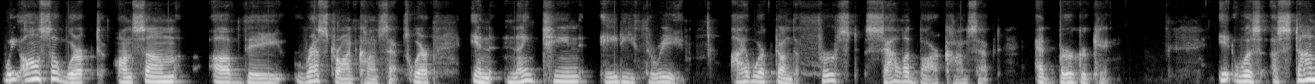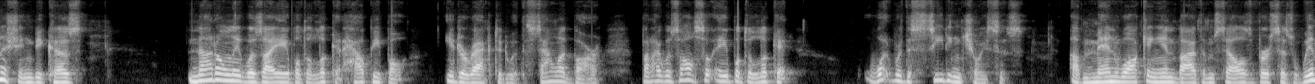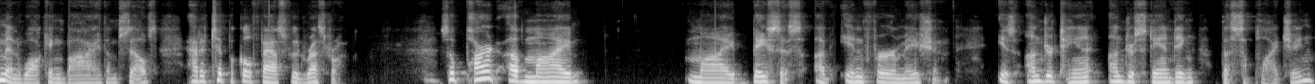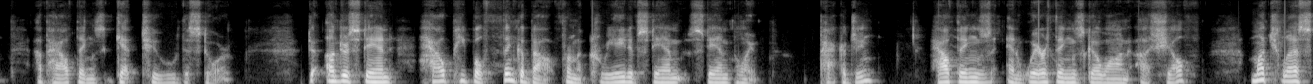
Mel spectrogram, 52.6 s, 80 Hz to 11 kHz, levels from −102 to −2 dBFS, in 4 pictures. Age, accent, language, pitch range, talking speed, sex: 60-79, American, English, 130-160 Hz, 130 wpm, male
